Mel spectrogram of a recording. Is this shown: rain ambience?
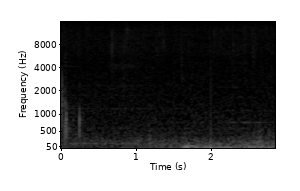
yes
